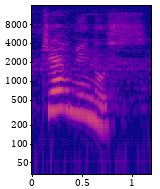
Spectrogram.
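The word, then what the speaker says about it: Cernunnos: pas bien au niveau du nom c'est alors prononcé kernunos appelé également Hern est un dieu ser cel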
